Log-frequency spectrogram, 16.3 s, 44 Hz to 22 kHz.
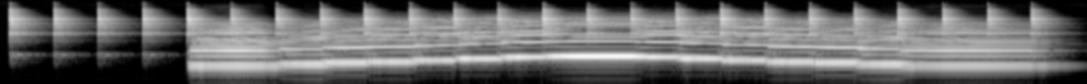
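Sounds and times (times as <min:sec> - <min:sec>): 
clarinet playing G major scale: 0:02.8 - 0:16.0.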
